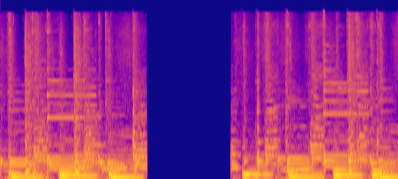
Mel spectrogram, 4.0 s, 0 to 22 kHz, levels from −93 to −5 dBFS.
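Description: At 1.46 s the audio cuts out and stays silent until 2.31 s, a gap of about 0.85 s in the middle of the flow. This is a playback stall. The likely cause is that the player either ran out of buffered data or had its playback thread held up. While it waited, nothing reached the output, so the sound simply stops rather than fading or breaking up.

From 2.31 s to the end of the clip, the sound runs fast and sits higher in pitch, by roughly a semitone and a half. This is catch-up at higher speed. After the gap, the player works through its backlog by resampling at 1.1 times normal speed, which raises tempo and pitch together. It is still playing at this faster rate when the clip ends, so it never returns to normal within the audio.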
